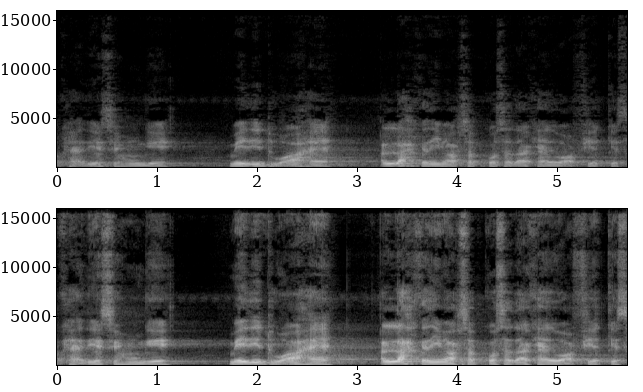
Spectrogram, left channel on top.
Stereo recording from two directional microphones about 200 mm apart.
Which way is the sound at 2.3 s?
35° right (ahead or behind).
